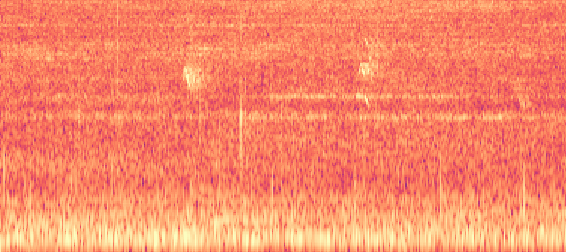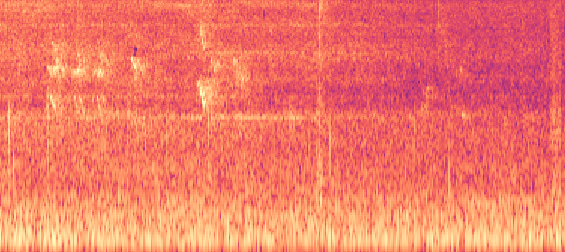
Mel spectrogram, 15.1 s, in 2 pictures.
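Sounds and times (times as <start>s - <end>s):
footsteps: 0.0s - 12.1s
steady low rumble: 0.0s - 15.0s
small birds chirping: 1.8s - 3.0s, 3.6s - 11.4s.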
